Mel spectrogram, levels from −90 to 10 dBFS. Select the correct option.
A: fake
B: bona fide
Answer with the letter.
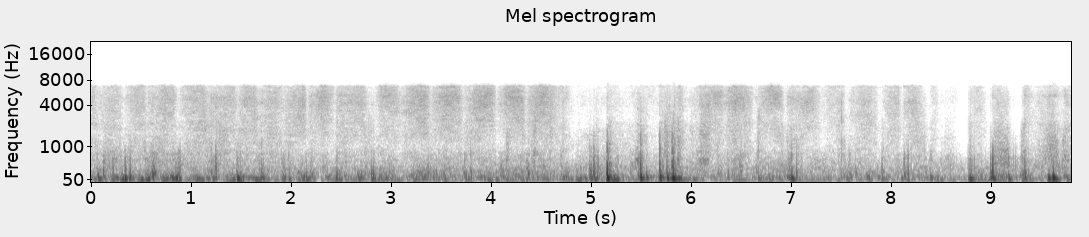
A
